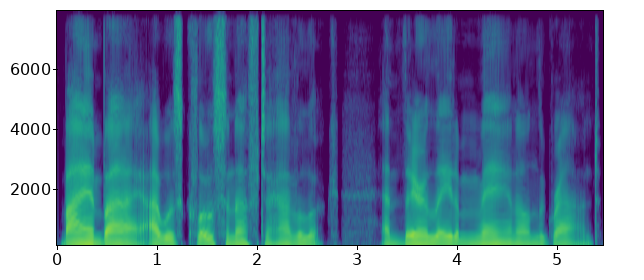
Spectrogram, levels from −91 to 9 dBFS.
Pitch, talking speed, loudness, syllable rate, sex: 135 Hz, 210 wpm, -18 LUFS, 4.5 syllables/s, male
